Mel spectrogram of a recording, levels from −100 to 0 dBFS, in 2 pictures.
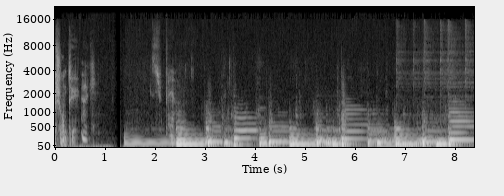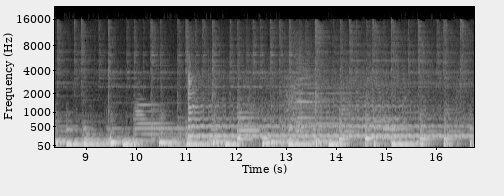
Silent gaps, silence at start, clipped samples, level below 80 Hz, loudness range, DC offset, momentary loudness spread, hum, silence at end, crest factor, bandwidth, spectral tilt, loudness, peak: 1.25-1.31 s; 0 s; under 0.1%; -32 dBFS; 4 LU; under 0.1%; 13 LU; none; 0 s; 18 dB; 16 kHz; -7 dB/octave; -26 LUFS; -8 dBFS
